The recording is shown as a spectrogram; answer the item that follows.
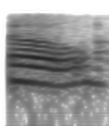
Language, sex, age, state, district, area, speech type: Bodo, female, 18-30, Assam, Chirang, rural, conversation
